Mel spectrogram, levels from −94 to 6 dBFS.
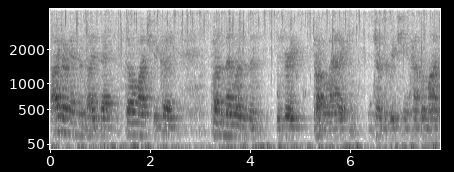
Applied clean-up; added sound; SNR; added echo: none; Stream / Trickle, dribble / Splash, splatter; 15 dB; reverberation time 0.6 s.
